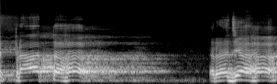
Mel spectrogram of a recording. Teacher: विसर्ग का जो उच्चारण है ये होता है अह के समान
